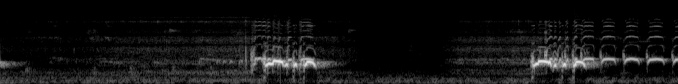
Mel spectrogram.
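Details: Local zebra dove with a big voice, used as a lure for other zebra doves. After a quiet start, one warbled coo phrase arrives, then another that runs into a regular series of short, ringing coos.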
